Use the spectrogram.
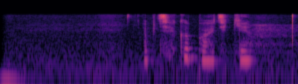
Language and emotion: Russian, sad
